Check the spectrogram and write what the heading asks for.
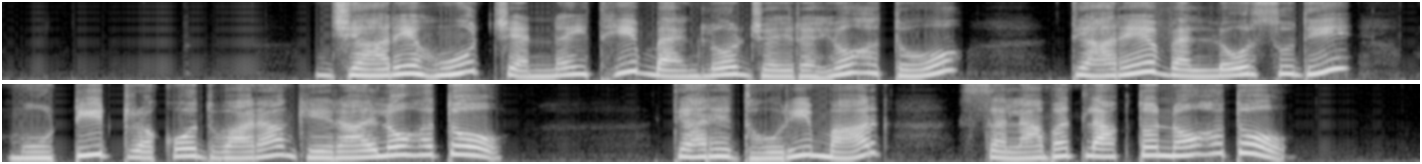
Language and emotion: Gujarati, fearful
